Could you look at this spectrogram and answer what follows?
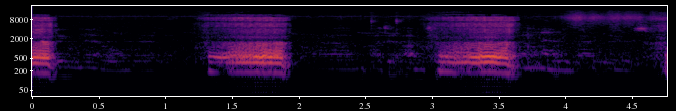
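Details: Beagle snoring: rhythmic rattling snores with each breath in, roughly every two seconds, in a quiet room.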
